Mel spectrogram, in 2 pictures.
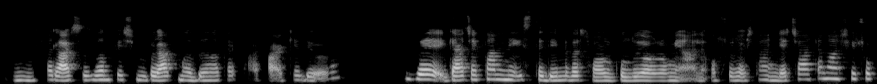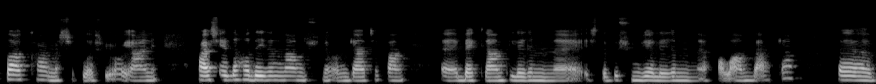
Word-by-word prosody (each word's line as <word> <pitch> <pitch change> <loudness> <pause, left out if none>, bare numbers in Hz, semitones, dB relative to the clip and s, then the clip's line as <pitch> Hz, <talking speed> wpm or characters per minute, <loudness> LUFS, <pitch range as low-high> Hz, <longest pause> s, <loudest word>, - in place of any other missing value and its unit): ımm, 190 -1 -4
kararsızlığın 205 +1 +3
peşimi 210 -2 -6
bırakmadığını 190 -1 +2
tekrar 205 +1 -13
fark 220 - -5
ediyorum 205 - -4 0.7
ve 235 -3 +6
gerçekten 220 +5 +2
ne 210 -2 +1
istediğimi 195 -1 -1
de 195 - +3
sorguluyorum. 175 -1 +1
Yani - - -6
o 180 - -7
süreçten 185 +2 -4
geçerken 235 +9 -2
her 260 -1 +2
şey 260 0 -5
çok 255 -1 -5
daha 225 -1 +6
karmaşıklaşıyor. 195 +1 -5
Yani 180 +2 -3 0.4
her 200 0 +9
şeyi 205 0 0
daha 215 0 +3
derinden 195 -1 +4
düşünüyorum. 175 -2 -7
Gerçekten, 180 +1 -2 0.4
eee, 175 +1 0
"Beklentilerim 180 0 +1
ne?", - - -3
işte, 175 -2 -10
"Düşüncelerim 185 -3 0
ne?" - - -8
falan 180 +1 -1
derken, 275 +10 -5 0.5
ııı 190 -3 +3
190 Hz, 130 wpm, -23 LUFS, 180-210 Hz, 0.7 s, her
